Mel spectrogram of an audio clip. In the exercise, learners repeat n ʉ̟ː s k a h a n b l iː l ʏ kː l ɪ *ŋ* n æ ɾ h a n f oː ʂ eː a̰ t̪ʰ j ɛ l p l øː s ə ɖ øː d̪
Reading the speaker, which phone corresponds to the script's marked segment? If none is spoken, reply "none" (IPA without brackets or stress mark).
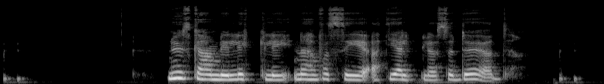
ɡ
